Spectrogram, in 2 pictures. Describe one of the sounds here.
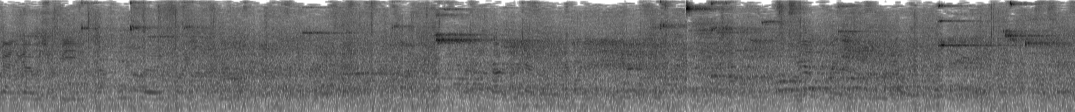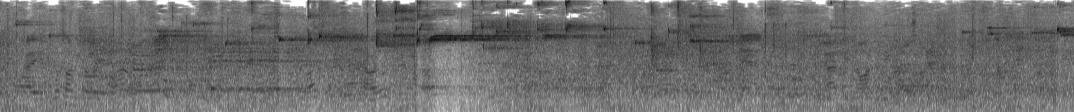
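Young men shout and call out in an echoing gym.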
